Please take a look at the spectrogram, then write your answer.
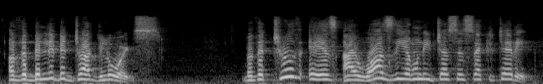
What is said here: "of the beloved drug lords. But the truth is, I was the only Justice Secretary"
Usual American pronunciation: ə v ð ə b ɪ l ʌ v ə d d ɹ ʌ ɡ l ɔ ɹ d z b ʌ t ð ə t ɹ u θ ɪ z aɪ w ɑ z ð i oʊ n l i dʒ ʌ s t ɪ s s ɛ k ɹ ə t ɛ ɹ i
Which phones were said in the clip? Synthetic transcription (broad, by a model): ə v ð ə b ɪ l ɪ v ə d d ɹ ʌ ɡ l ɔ ɹ d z b ʌ t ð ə t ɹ u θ ɪ z aɪ w ɑ z ð i oʊ n l i dʒ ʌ s t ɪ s s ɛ k ɹ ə t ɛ ɹ i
